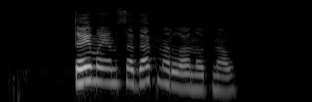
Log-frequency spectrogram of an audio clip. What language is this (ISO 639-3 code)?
chm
